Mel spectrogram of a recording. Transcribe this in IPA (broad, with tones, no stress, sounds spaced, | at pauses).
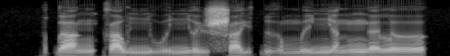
ɗ a˨˩˦ ŋ k a˨˩ w ɲ u˨˩˨ ə̯ ɲ ə˨˩˦ j ʂ a˨˩˦ j ɗ ɨ˨˩˨ ə̯ m e˨˩˦ ɲ a˧˥ n ŋ ɛ˨˩˦ l əː˧˥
